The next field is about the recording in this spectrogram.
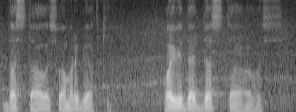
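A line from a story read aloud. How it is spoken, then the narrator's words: Sighing, sympathetic. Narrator (Russian): вздохнул … и пожалел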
